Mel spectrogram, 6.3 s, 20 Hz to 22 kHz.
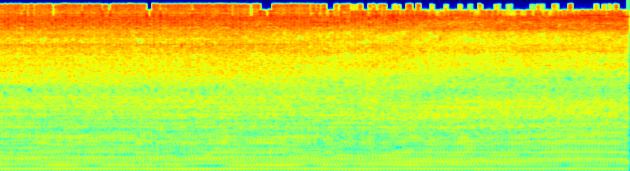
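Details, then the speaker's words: Briggs & Stratton 7 hp engine on a Swisher 22-ton log splitter, after carburetor cleaning to cure surging and rough idle: steady, even idle with no hunting or surging, fixed. "Ta-da! Good. Nice, easy fix."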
